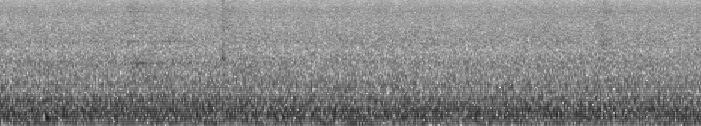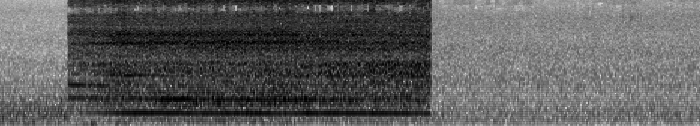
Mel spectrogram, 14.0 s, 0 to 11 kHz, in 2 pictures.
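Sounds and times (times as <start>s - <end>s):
electric power tool running: 7.7s - 11.4s.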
